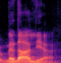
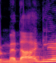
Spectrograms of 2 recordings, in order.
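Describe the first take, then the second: First: "Medaglia" said the Italian way, silent g, "gl" as ly; Italian pronunciation. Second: "Medaglia" said as spelt in Spanish, with a sounded g; Spanish pronunciation. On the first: Host offering the guest another option, "Medaglia" in Italian pronunciation. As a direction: say "Medaglia" like an Italian, meh-DAH-lya. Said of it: "like in Italian". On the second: Host checking the guest's nickname, "Medaglia" in Spanish pronunciation. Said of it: "it sounds in Spanish". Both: Shown as a demonstration.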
